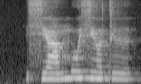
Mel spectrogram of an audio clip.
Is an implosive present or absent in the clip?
absent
